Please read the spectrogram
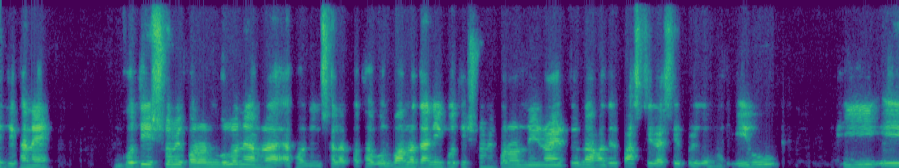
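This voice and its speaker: A man teaching physics in an online whiteboard lesson, speaking in a measured, halting way with long pauses and English terms mixed in. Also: on the high side. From Bangladesh.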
